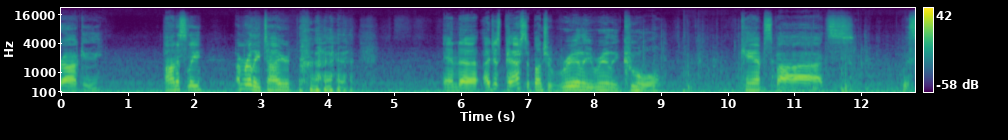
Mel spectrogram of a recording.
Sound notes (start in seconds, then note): 7.5 laughs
